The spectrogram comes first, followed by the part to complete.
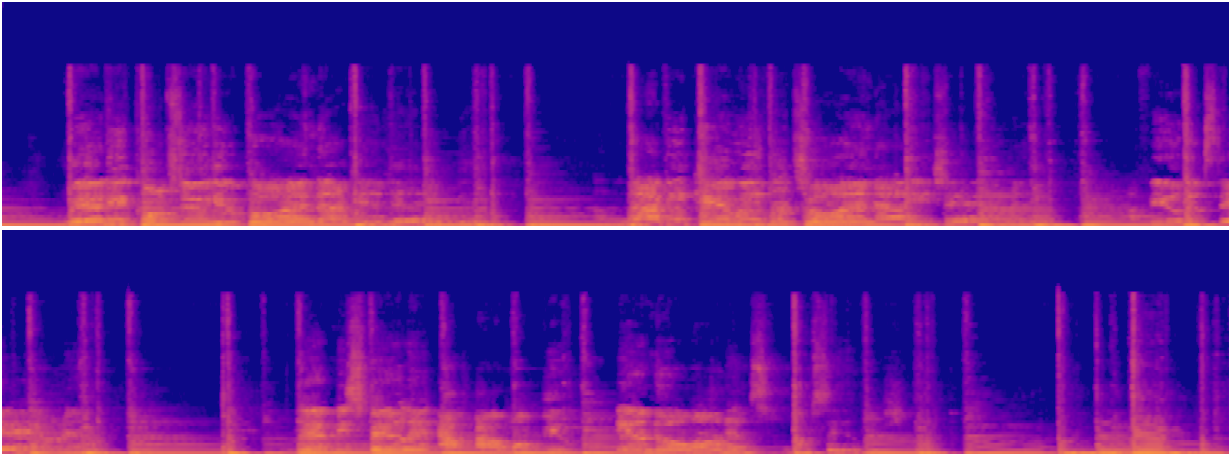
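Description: Live acoustic country song: two acoustic guitars strummed together under sung vocal lines, with short breaks between phrases.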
